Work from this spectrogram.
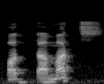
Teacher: তা সাকিন হবে এখানে, আমরা একটু হামস করবো এখানে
